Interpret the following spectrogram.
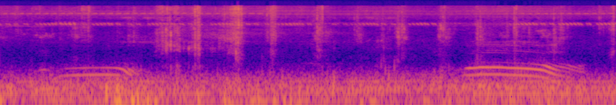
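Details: Cattle while eating grass: two drawn-out moos, each about a second long, held steady and then dropping at the end, one early and one near the close, over constant low rumbling background noise and scattered clicks.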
